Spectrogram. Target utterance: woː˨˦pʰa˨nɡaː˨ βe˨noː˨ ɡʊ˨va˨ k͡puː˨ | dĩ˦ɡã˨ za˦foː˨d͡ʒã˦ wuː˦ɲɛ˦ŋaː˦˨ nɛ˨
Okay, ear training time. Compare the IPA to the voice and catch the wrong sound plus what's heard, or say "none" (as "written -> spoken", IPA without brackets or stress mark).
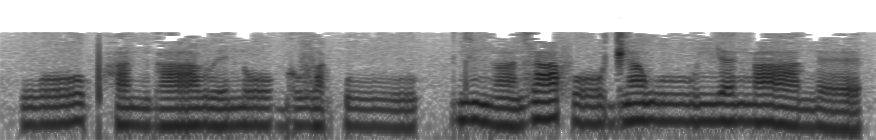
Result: none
